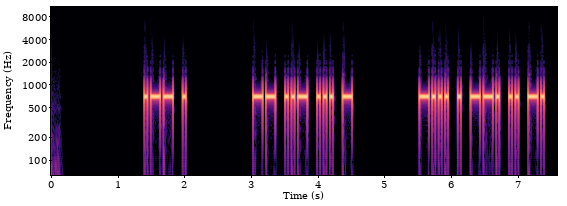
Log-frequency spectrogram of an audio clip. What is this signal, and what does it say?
Morse code, heard as a keyed tone, about 25 wpm, 700 Hz. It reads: WE MUST BEGIN
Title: 3x Word-Spacing - Sentences from Top 300 Words - 25wpm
